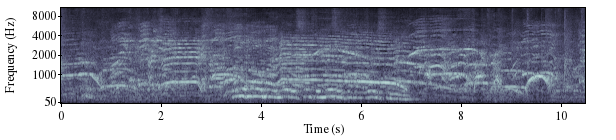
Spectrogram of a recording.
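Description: A crowd of children and adults shouts and cheers loudly in an echoing hall.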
